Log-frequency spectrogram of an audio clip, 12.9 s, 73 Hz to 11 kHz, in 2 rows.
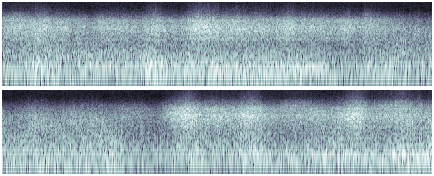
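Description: Katyusha rocket salvo: a continuous rushing hiss of rockets firing, swelling into louder whooshes about three seconds in, again around nine to ten seconds, and at the very end, on a worn 1940s film soundtrack.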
